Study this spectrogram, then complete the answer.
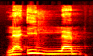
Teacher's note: নুন সাকিনকে আমাদেরকে পরবর্তী হরফের সাথে মিলিয়ে গুণা ছাড়া পড়তে হবে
